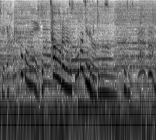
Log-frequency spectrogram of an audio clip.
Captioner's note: sigh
